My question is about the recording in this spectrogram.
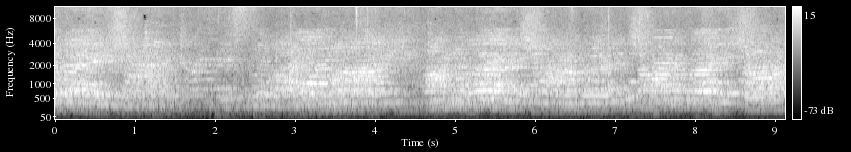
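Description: A group of young children singing together as a choir.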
